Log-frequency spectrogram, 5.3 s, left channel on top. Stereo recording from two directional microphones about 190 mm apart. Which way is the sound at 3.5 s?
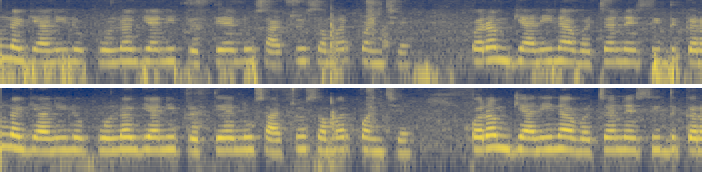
30° right (ahead or behind).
